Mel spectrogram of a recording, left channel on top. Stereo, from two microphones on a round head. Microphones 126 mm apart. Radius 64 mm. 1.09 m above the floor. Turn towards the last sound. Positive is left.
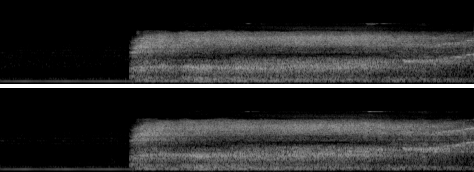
turn(degrees=-30)  # may be behind; listen again after turning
